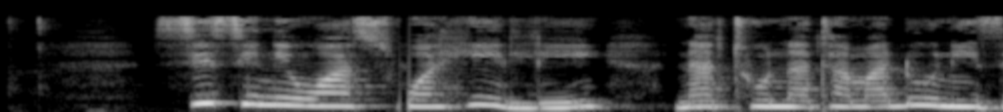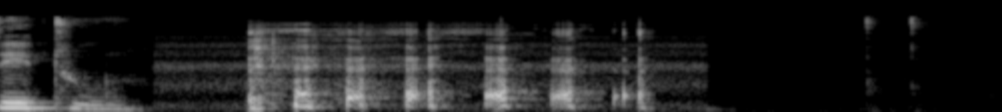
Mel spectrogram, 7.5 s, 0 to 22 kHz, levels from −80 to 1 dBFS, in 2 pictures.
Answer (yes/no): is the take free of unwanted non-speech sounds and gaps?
no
